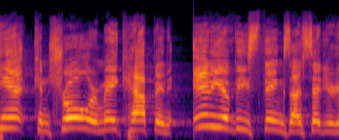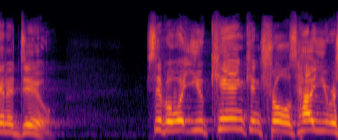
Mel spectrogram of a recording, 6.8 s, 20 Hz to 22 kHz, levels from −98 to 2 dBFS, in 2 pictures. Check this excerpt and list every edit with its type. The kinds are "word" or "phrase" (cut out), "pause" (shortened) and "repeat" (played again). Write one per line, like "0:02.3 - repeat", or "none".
none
